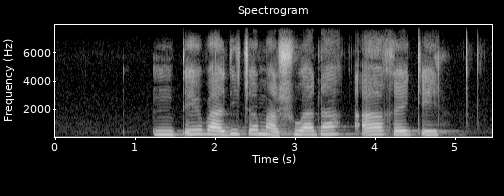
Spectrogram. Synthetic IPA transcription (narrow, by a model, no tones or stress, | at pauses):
n̩tʼɪbadit͡ʃʼɛmaʃuanaːɣɛkʼɪ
